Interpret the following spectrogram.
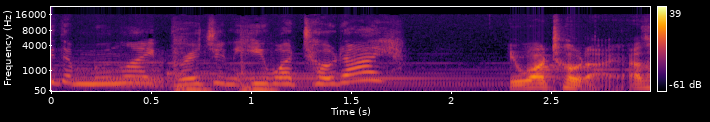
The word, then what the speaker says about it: Iwatodai: Iwatodai, that's how you pronounce it.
